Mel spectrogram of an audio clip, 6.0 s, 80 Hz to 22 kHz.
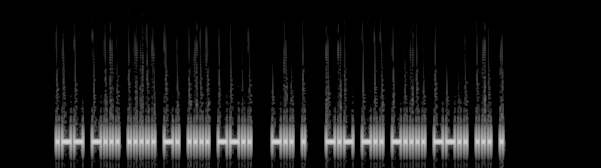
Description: Morse code, heard as a keyed tone, about 37 wpm, 700 Hz. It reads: WB5NHZ DE KD6ZSE
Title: USA Callsign DE Callsign 40wpm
